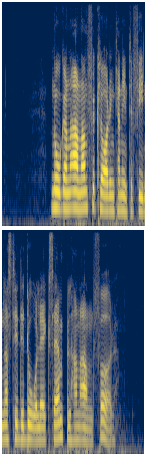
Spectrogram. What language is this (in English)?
Swedish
